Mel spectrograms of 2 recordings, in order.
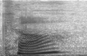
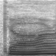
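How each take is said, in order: First: The name begins with a K sound. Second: The name begins with a hard G sound. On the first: "some languages pronounce that Car" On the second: "I know it's a G"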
